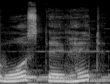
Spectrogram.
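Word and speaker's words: Wasdale Head: Ja, kleiner Nachtrag zur richtigen Aussprache. Es heißt Worsdale Head und Worstwater.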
